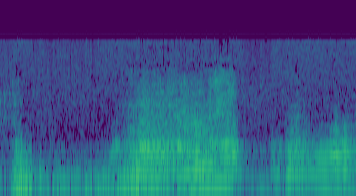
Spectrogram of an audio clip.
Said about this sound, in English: Wow, this jet car is supercharged now. Sure thing, there's super fuel in it.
